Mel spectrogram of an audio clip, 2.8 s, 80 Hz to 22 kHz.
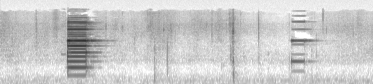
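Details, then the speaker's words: Two short electronic tones, a longer beep then a shorter one, with faint handling clicks in a quiet room, as an Alaris IV pump starts sodium chloride, 1000 mL at 125 mL/h, in a nurse training demonstration; normal start confirmation. "now once we are all set and we are good we are going to unclamp our patient and then we're going to press start"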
